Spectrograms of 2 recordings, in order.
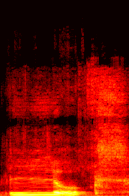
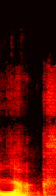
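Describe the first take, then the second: First: The vowel is long, like 'looks'. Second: The vowel is short, like 'lucks'. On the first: It is read the way Latin would read it. "It's me and my Latin background" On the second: It is read the usual English way. "or lux, I guess?"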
